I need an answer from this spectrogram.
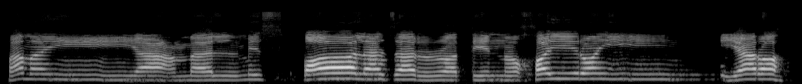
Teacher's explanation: লিয়ুরাউ আমালাহুম ফামান ইয়ামাল মিসকালা যাররাতিন খায়রান ইয়ারাহ। জাররাতিন, জাররাতিন তানবিন এসছে, তারপরে হরফে হালকির ছটা অক্ষরের মধ্যে খ এসে গেছে, ইজহার কায়দা হবে।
